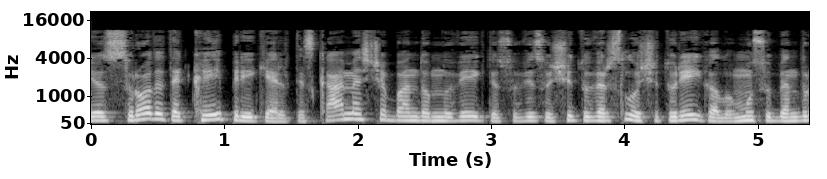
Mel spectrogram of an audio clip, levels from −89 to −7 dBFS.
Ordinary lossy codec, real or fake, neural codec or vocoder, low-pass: MP3, 48 kbps; real; none; 14.4 kHz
